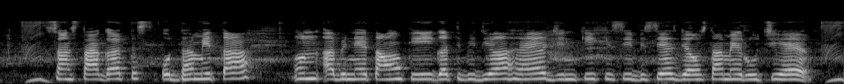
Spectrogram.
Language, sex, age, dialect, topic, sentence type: Hindi, female, 31-35, Garhwali, banking, statement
